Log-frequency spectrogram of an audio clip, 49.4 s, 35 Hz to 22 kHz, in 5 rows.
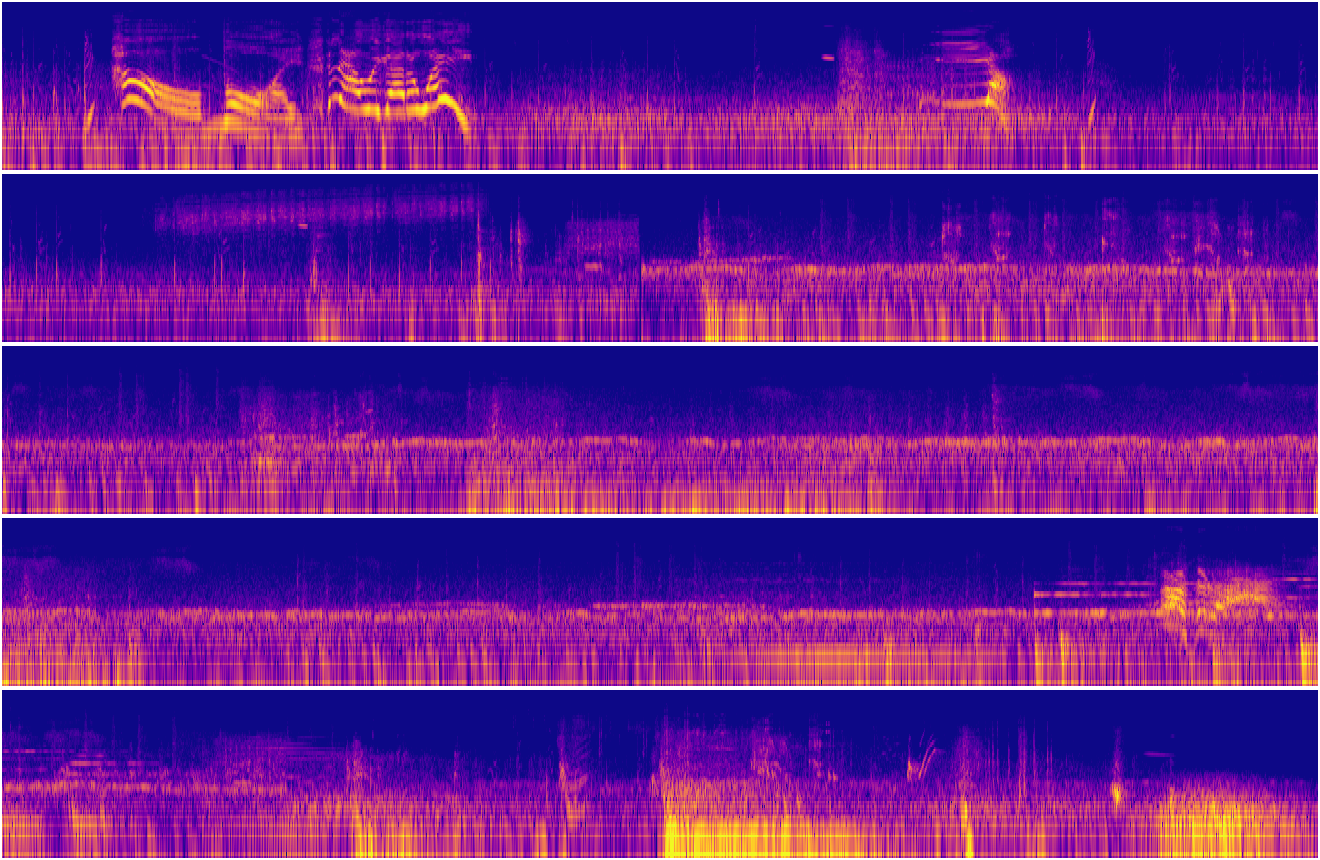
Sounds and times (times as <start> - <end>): Speech: 0.8 - 3.6, 7.0 - 7.6.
